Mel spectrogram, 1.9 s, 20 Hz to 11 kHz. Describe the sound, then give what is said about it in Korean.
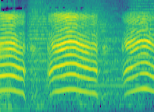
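A newborn baby wails in three long, rising-and-falling cries separated by brief gasping pauses, loud with no one speaking; a baby with blood type B born in February 1970 at a maternity hospital in Gwangjang-dong, Seoul. “서기 1970년 2월 서울시 광장동의 어느 산부인과에서 아차산의 전기를 받은 B형 혈액형의 아기가 태어났으니.”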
